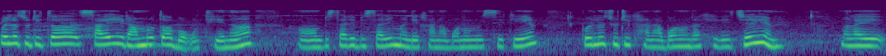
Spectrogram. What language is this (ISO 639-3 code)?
nep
